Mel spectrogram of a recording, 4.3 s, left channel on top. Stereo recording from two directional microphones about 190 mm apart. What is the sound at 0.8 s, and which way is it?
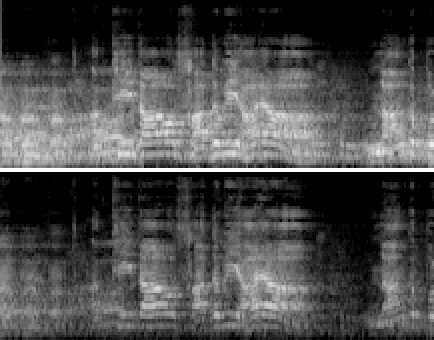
A man's voice, 45° left (ahead or behind).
